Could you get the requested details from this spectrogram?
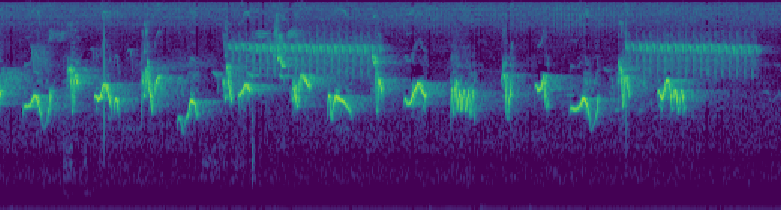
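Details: European robin (Erithacus rubecula) singing a steady run of short, high, chirpy notes that dip and rise, roughly two per second, while a higher buzzy pulsed trill starts and stops in the background.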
